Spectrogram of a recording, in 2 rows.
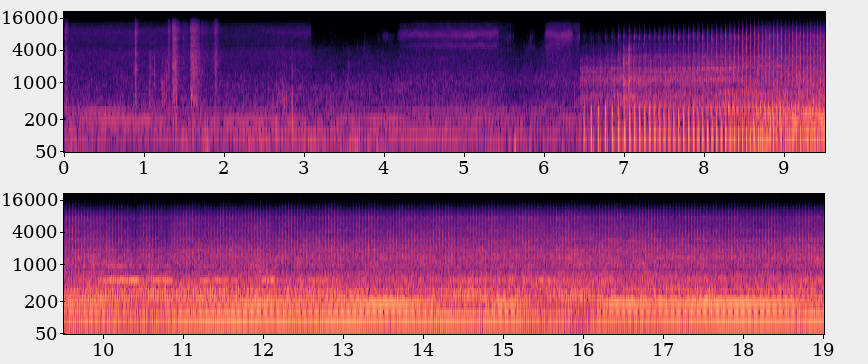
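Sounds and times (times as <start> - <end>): small engine starting and running: 0.0 - 19.0
low hum: 8.2 - 19.0.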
